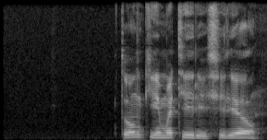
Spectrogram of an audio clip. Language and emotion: Russian, neutral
